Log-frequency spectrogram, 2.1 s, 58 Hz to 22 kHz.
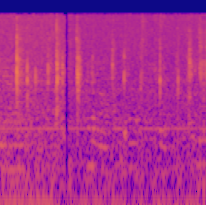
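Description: Faint, scattered light clicks and taps from a Penn 450SSG spinning reel being handled as its handle is screwed back in.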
